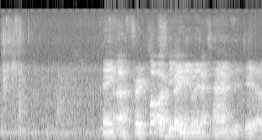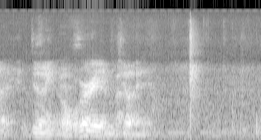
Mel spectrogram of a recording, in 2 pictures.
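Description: An elderly man talks and laughs warmly close by.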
